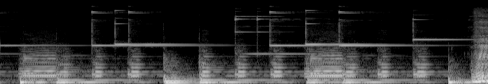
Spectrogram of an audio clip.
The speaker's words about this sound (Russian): Вернулся Питер в кабинет в три часа и уже было выбросил Джейн четыре квадрата из головы, когда зазвонил служебный телефон.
